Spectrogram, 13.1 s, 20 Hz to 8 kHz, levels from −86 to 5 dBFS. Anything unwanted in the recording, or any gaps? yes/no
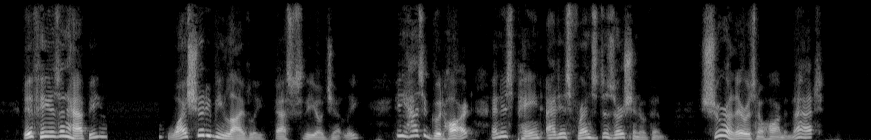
no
